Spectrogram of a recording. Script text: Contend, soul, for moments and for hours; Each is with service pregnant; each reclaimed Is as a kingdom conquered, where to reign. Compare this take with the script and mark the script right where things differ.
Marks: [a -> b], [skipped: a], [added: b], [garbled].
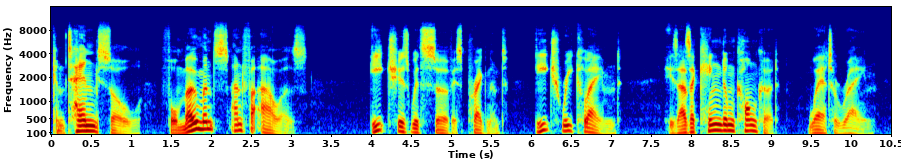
Contend, soul, for moments and for hours; Each is with service pregnant; each reclaimed Is as a kingdom conquered, where to reign.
